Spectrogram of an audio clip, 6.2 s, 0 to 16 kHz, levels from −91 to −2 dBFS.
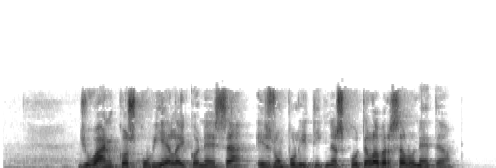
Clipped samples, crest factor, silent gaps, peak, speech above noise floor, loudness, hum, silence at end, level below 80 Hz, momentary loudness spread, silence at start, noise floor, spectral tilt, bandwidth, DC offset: under 0.1%; 18 dB; none; -2 dBFS; 33 dB; -19 LUFS; none; 0.55 s; -58 dBFS; 8 LU; 1 s; -52 dBFS; -3.5 dB/octave; 8 kHz; under 0.1%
